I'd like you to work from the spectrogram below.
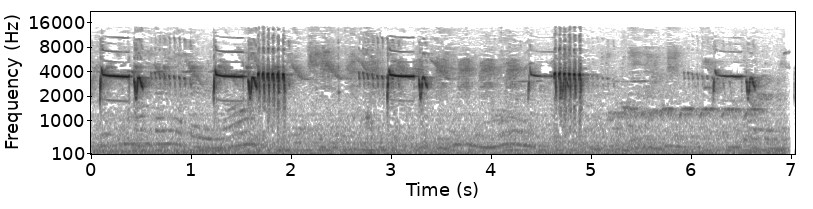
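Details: Chattering female prinia with answering males gives high, dry clicking rattles joined to brief thin whistles, in irregular bursts with quieter pauses between them.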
